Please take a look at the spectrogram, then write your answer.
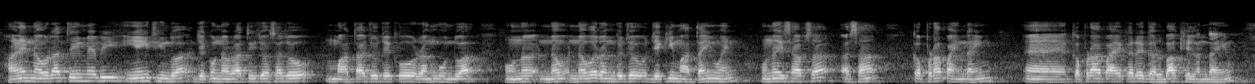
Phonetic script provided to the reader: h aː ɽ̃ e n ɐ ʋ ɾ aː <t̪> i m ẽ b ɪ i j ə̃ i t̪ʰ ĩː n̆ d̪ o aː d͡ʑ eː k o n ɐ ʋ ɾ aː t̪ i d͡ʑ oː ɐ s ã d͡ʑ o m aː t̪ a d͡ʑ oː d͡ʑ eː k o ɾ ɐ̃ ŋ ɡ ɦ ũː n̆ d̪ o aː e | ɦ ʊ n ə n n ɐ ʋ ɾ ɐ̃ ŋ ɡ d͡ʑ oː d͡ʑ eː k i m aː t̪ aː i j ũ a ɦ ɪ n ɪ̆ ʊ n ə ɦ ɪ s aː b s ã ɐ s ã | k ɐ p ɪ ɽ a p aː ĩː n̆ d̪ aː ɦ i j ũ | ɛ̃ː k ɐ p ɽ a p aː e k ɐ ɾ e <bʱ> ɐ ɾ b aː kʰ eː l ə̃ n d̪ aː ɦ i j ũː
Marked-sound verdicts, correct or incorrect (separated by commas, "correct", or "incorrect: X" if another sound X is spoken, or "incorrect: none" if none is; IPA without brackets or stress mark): correct, incorrect: ɡʱ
